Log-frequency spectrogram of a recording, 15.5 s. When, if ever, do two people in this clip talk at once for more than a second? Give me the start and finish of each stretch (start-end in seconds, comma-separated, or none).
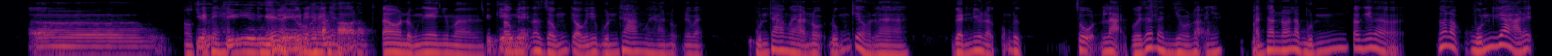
2.0-3.4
